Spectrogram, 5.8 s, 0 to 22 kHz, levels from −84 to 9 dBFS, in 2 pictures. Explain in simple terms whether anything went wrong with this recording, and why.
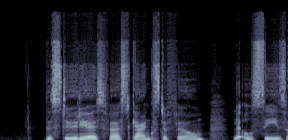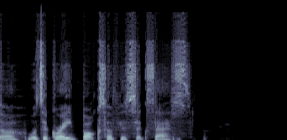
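From start to finish, the speech sounds rough and grainy with a noisy edge, likely from Opus compression squeezing the audio hard and patching missing detail with noise.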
